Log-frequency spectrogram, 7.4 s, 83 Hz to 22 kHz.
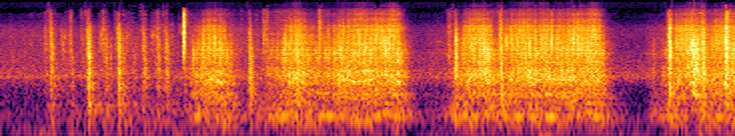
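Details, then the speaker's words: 1951 Willys CJ3A Jeep, last tagged 1969, after 52 years off the road: the starter churns in two-second bursts on a weak 6-volt battery and the engine turns over evenly but never catches. Weak spark, and the owner suspects it is flooded. "Oh, we're close. We're so very close. I think we might have flooded it. She doesn't have very strong spark."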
